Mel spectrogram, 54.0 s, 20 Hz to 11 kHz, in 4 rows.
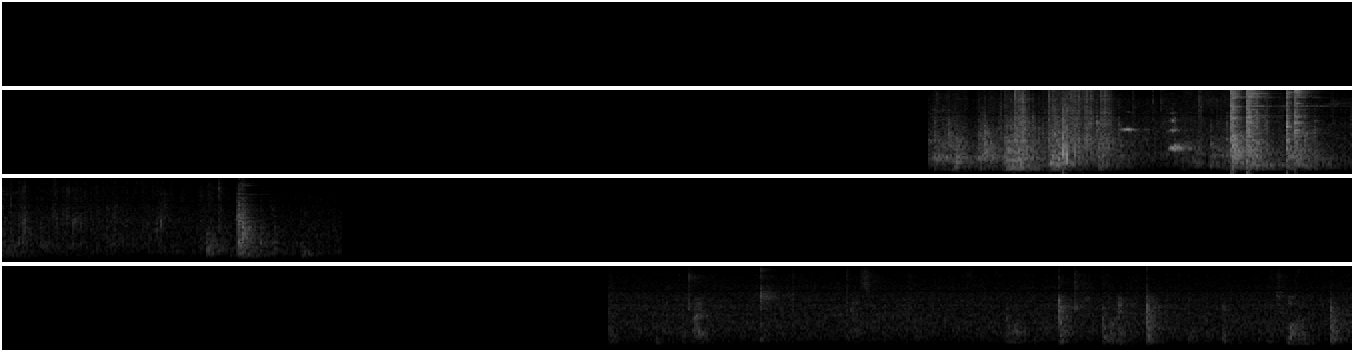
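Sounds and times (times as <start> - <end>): objects clicking and knocking: 22.8 - 27.2
metal door hardware clanking: 22.9 - 27.0.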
